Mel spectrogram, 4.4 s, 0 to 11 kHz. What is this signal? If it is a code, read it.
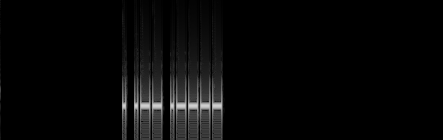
Morse code, heard as a keyed tone, about 42 wpm, 700 Hz. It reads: EW1
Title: Callsign Prefixes for Top 50 DXCC - 40wpm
